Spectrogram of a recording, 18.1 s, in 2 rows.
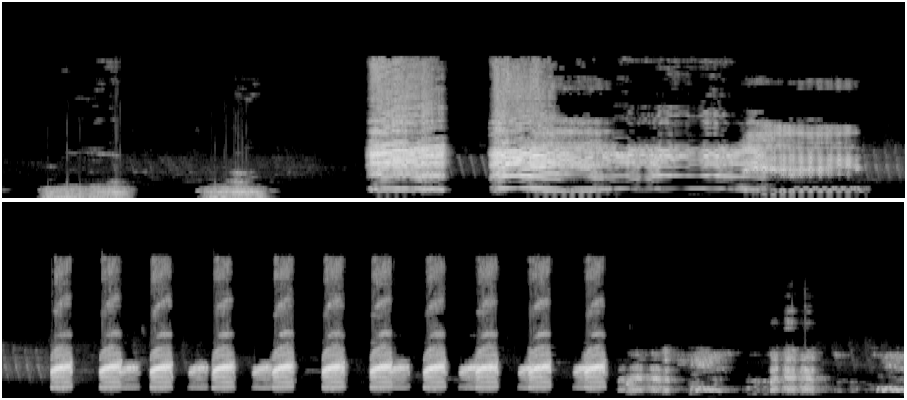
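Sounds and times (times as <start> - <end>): flamingos honking: 3.6 - 8.5, 9.5 - 18.0
sheep bleating: 3.6 - 8.7
tree frog croaking: 9.5 - 17.4.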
